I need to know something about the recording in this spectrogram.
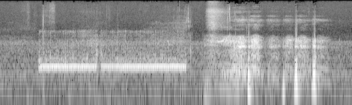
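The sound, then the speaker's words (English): A steady telephone tone hums for about two seconds, then stops, followed by a handful of short, clipped beeps and clicks like keypad dialing, clear, as a call is being added on a phone. “Now I can't add a call for some strange reason.”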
